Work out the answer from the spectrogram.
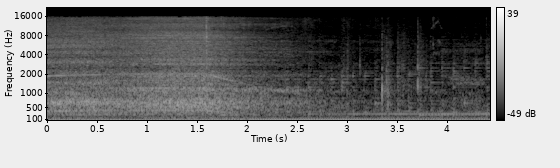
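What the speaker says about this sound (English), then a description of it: "I probably should have just done that little area first and then blow dried it." A hair dryer blows steadily on freshly painted Boba Fett armor, a loud continuous whooshing drone close to the mic that lowers slightly in pitch midway, with no talking.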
